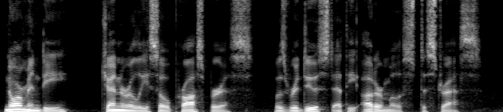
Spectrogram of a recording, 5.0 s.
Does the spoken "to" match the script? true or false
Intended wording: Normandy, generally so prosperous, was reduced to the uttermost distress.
false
